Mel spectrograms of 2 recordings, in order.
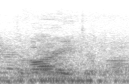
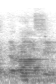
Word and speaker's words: Dharavi: Now see the authentic Highly Davari. Sorry, I said it wrong. Dharavi.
